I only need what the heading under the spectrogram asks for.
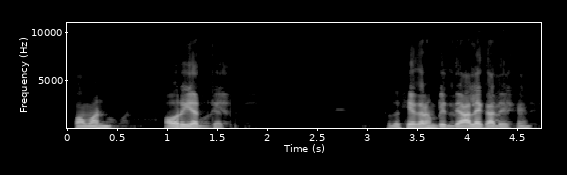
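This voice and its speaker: A man's voice: medium pitch, no echo. A man, a teacher going through a model exam paper, repeating points steadily with frequent fillers.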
